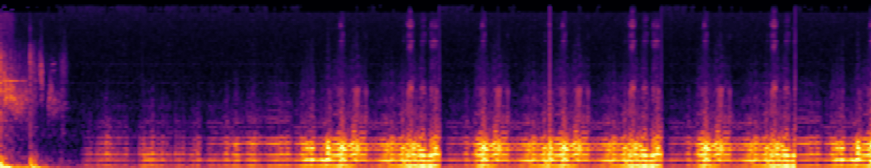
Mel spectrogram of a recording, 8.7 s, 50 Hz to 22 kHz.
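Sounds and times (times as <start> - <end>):
bee buzzing while hovering: 0.8 - 8.6.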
